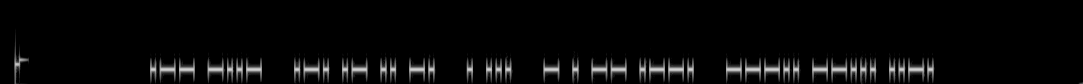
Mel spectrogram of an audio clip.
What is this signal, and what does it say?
Morse code, heard as a keyed tone, about 25 wpm, 700 Hz. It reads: WX RAIN ES TEMP 87F
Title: Practice QSO - Exchange 2 - Info - 25wpm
